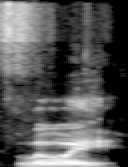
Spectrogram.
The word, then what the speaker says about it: Louis: Y'all already know, spelled like St. Louis.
